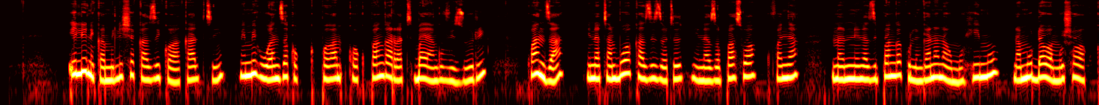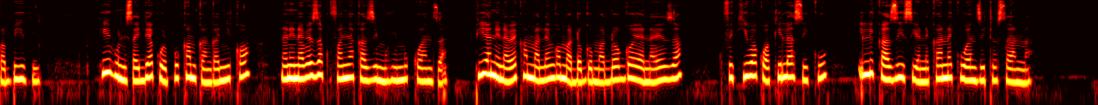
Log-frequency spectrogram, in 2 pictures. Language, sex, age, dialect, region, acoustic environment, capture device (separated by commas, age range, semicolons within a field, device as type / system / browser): Swahili, female, 18-24, Kenya - Nairobi Sheng-influenced, Kenya, silence, mobile / Linux / Chrome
